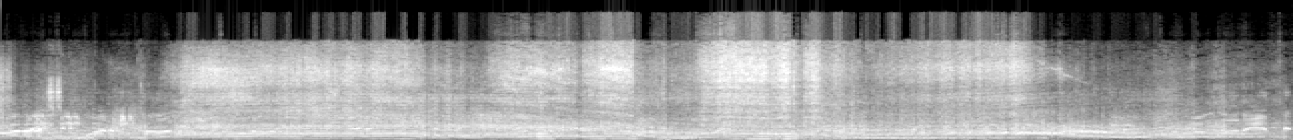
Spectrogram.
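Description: Drift cars battle at a Superdrift competition, engines roaring and wailing with rising and falling revs as tires squeal continuously through the run, loud and sustained with a commentator talking over the noise.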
